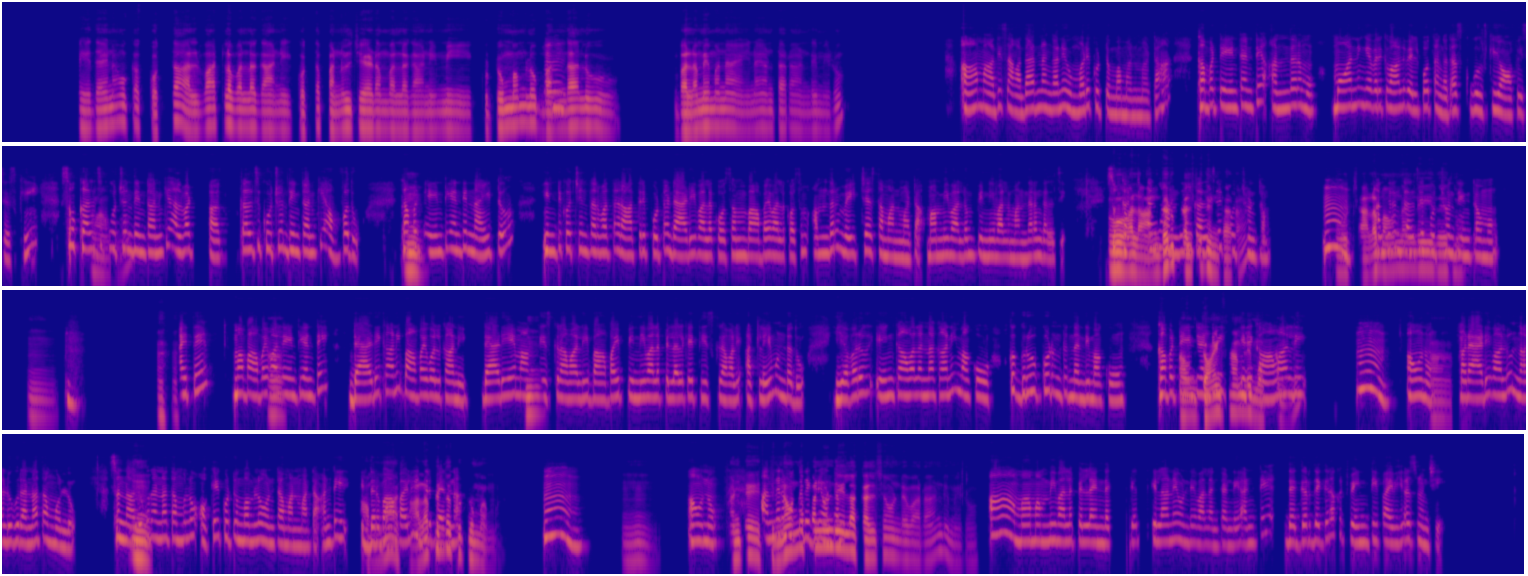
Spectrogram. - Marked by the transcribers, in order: in English: "మార్నింగ్"; in English: "స్కూల్స్‌కి, ఆఫీసెస్‌కి. సో"; in English: "డ్యాడీ"; in English: "వెయిట్"; in English: "మమ్మీ"; in English: "సో"; giggle; chuckle; other background noise; in English: "డ్యాడీ"; in English: "డ్యాడీయే"; in English: "గ్రూప్"; in English: "జాయింట్ ఫ్యామిలీ"; in English: "డ్యాడీ"; in English: "సో"; in English: "మమ్మీ"; in English: "ట్వెంటీ ఫైవ్ ఇయర్స్"
- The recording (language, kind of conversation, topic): Telugu, podcast, కుటుంబ బంధాలను బలపరచడానికి పాటించాల్సిన చిన్న అలవాట్లు ఏమిటి?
